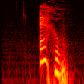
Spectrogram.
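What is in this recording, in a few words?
"eĥo", Esperanto; geneva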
